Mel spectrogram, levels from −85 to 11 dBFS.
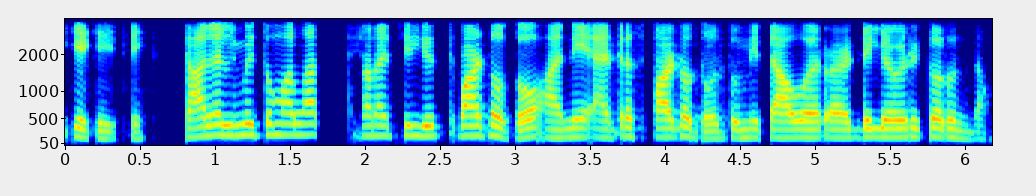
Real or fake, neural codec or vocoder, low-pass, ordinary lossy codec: fake; codec, 16 kHz, 1 kbps, FunCodec, trained on Chinese and English, 50 frames a second; 3.6 kHz; none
